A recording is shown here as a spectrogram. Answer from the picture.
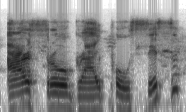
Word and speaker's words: arthrogryposis: disability um a disability called wait for it arthrogryposis i'm breaking up in syllables for all my friends over there but it's it's it's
